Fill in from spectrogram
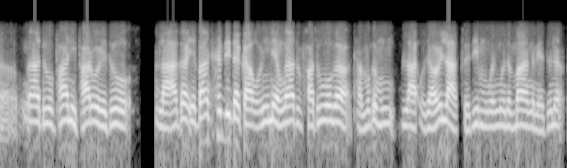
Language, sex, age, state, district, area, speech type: Manipuri, male, 60+, Manipur, Thoubal, rural, conversation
